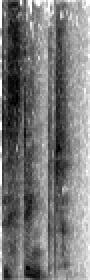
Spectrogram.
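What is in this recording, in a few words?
"distinct", British English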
